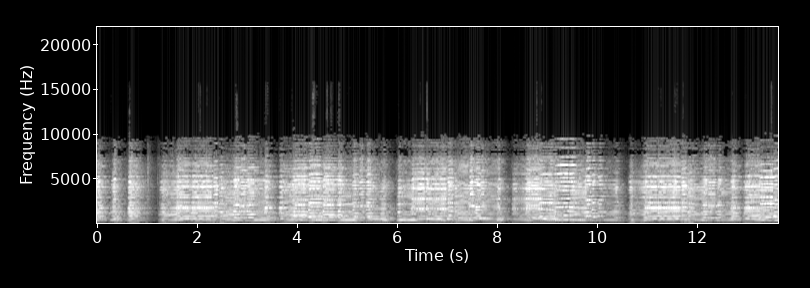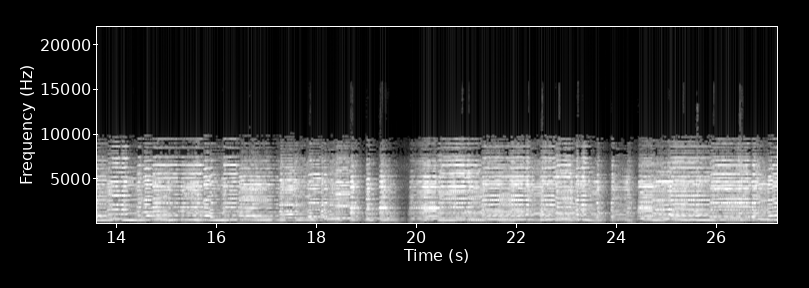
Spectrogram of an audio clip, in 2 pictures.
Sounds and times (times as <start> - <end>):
Accordion: 0.0 - 27.2.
